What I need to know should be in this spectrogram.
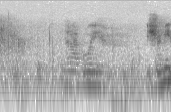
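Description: A woman speaks through a microphone in a large echoing hall.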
